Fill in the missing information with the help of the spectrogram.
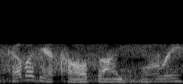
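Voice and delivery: normal talking voice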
